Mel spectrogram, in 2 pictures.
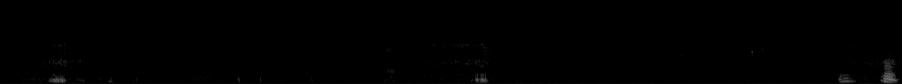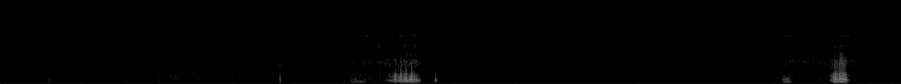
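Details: Sleeping Chiweenie dog snoring softly in a quiet room, about 14 breaths a minute, each with a brief rattling snort on the in-breath; snoring.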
